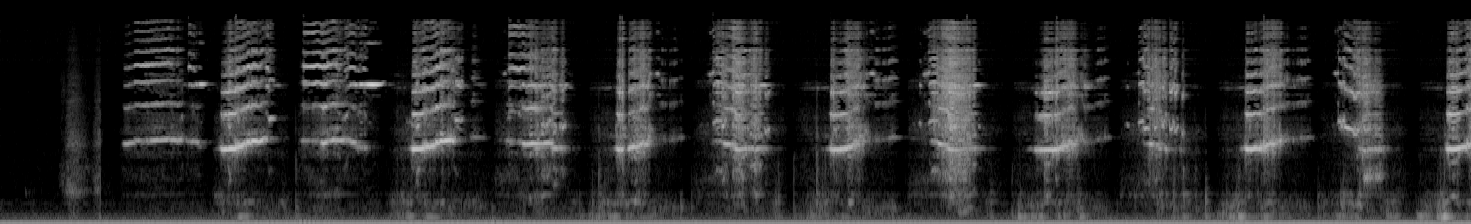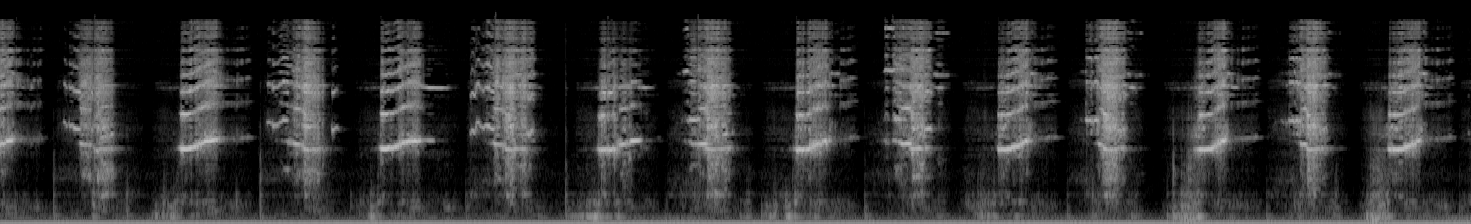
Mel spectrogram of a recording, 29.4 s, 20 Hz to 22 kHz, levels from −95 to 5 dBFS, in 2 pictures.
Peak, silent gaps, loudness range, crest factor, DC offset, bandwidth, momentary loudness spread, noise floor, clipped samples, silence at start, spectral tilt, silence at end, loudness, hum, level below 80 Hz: -8 dBFS; none; 7 LU; 20 dB; 0.7%; 16 kHz; 18 LU; -64 dBFS; under 0.1%; 1.25 s; 2.5 dB/octave; 0.2 s; -25 LUFS; none; -62 dBFS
